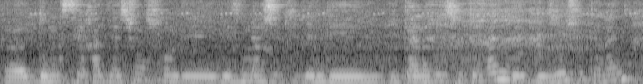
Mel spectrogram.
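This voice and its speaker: A woman's voice: lowish voice, steady tone, brisk. A woman interpreting informally phrase by phrase, hesitant, searching for words and repeating herself. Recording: clear background noise with chirping insects.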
